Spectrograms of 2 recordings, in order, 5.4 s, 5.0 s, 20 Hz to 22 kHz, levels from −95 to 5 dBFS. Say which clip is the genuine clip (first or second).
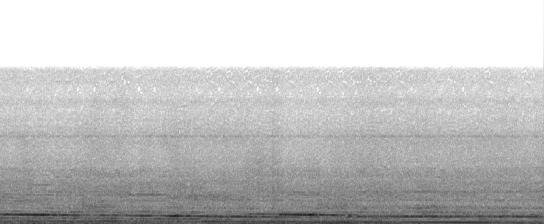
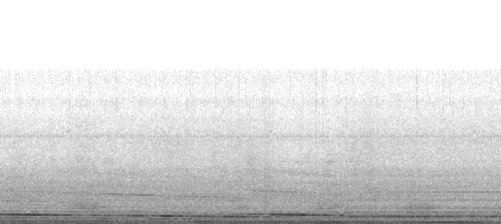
second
